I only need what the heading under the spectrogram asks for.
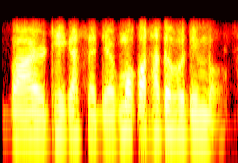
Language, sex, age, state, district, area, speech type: Assamese, male, 18-30, Assam, Golaghat, rural, conversation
